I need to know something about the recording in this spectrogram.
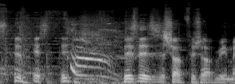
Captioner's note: imitates dinosaur roaring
